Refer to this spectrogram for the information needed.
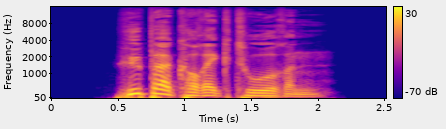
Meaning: plural of Hyperkorrektur
- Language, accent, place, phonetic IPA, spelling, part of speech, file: German, Germany, Berlin, [ˈhyːpɐkɔʁɛkˌtuːʁən], Hyperkorrekturen, noun, De-Hyperkorrekturen.ogg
